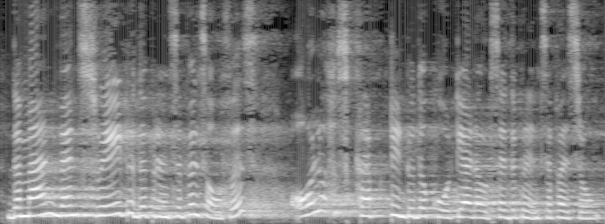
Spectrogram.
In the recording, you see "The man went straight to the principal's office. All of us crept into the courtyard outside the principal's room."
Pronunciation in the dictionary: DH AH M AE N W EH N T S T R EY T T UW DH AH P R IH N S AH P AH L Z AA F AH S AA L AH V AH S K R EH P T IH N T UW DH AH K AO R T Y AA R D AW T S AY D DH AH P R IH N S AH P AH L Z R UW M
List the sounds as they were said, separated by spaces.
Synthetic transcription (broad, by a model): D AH M AE N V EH N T S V EY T T UW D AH P R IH N S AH P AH L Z AA F AH S AA L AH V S K R EH P T IH N T UW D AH K AO T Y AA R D AW T S AY D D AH P R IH N S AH P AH L S R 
